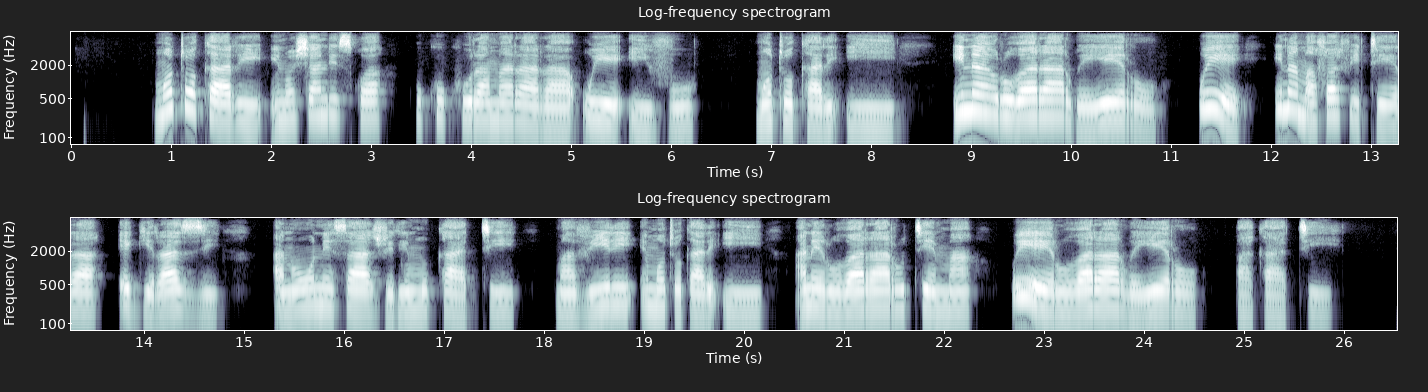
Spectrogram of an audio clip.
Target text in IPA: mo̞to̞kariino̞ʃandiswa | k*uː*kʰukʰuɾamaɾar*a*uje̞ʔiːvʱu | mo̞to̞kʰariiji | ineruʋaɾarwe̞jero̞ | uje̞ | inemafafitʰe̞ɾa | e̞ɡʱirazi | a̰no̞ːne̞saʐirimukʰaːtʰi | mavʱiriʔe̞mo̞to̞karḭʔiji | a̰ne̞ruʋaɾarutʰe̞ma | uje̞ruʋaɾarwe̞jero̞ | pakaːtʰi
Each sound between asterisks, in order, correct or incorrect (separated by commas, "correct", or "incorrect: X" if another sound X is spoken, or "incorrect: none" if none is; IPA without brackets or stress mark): incorrect: u, correct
